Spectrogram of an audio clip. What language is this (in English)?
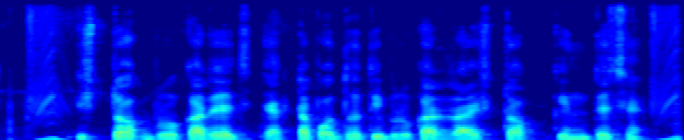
Bangla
